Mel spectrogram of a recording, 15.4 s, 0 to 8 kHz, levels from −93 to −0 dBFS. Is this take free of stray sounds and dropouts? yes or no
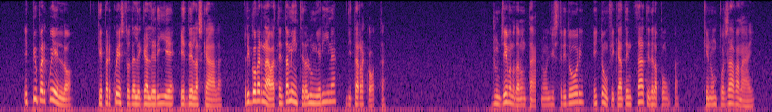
no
